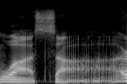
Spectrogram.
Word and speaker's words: Wausau: Wausau. – Wausau. – Like daddy. – Just like it. – Just like it. – A man is accused of hitting a power pole with his car in Wausau early Saturday morning.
